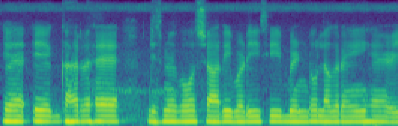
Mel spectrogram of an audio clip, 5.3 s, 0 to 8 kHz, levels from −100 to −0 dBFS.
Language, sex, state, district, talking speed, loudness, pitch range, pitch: Hindi, male, Uttarakhand, Uttarkashi, 145 wpm, -15 LUFS, 125-130 Hz, 125 Hz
